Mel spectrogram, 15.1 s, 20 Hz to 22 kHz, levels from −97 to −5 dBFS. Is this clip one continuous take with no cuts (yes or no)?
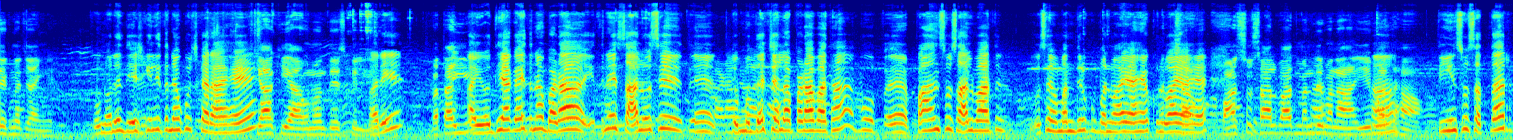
yes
